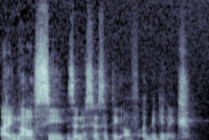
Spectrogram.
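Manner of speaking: put-on thick, heavily laid-on German accent. Quoting a man speaking to the gathered media, in a thick German accent. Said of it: "say in his thick German accent".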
